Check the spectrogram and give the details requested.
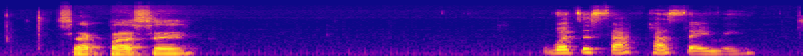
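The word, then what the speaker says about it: sak pase: Laroche, I'm gonna say sac passe.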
